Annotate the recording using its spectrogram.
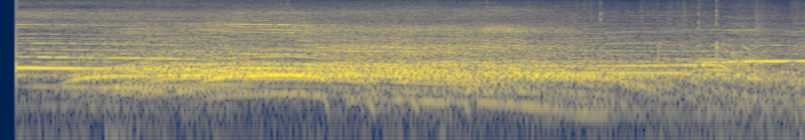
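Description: Crowd cheering and shouting, many voices at once, loud and steady, starting abruptly as the recording begins.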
